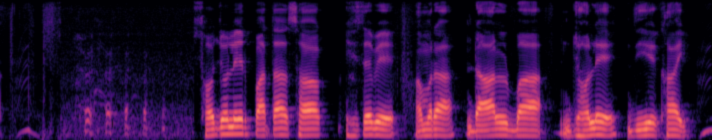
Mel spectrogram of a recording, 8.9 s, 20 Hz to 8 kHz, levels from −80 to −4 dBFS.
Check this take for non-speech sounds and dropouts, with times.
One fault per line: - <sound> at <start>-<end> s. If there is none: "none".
- laugh at 0.9-2.1 s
